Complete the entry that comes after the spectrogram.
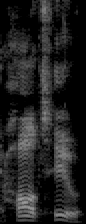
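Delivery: acted baffled query on "Hall two"; puzzled echo. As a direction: repeat "Hall two" in disbelief.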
